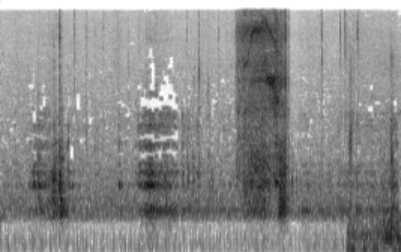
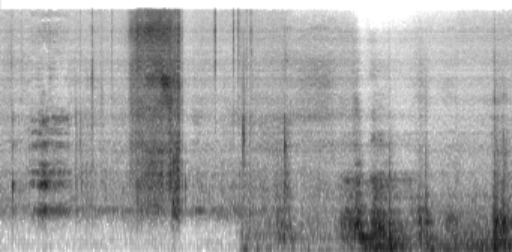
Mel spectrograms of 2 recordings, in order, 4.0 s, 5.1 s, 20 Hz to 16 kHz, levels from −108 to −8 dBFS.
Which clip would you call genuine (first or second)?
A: first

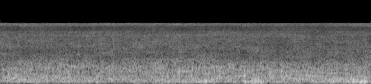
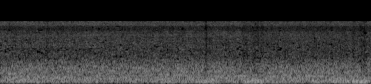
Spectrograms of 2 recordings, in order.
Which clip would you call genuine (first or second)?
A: second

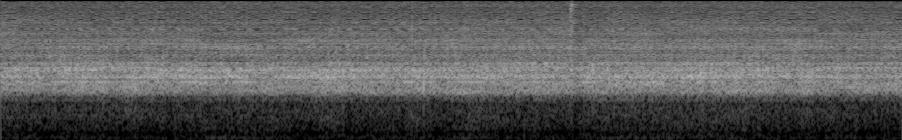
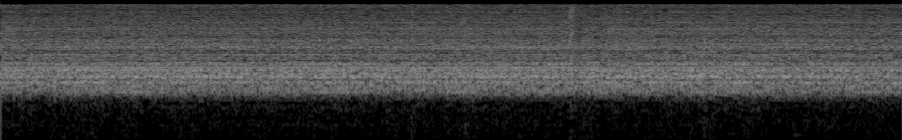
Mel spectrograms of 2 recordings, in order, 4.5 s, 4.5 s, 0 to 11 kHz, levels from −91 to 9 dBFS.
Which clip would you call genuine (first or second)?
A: second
